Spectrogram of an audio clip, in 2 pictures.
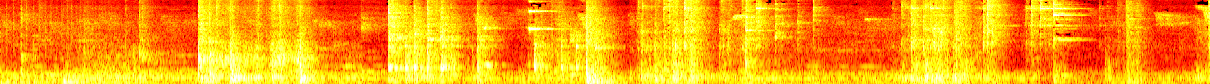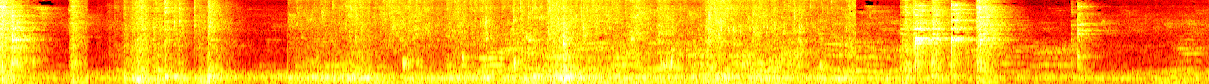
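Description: Pots, lids and kitchen utensils clattering and clinking as they are handled and set in and out of a wire dish rack: many irregular knocks of metal on metal, scattered through the whole stretch.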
